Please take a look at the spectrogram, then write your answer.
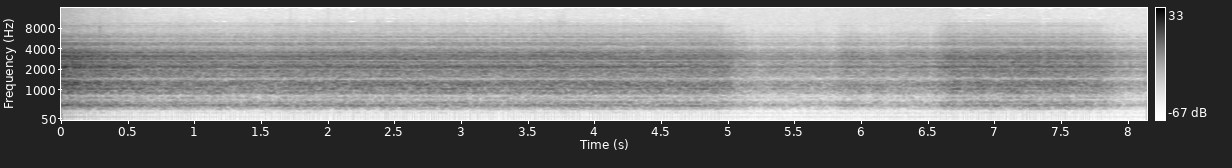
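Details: Superstar T747 mic tester with an oscillating amplifier: steady buzzy hiss with tonal lines swelling and dipping in level, picked up on a nearby CB bench radio, with a sniffer wire on the tester feeding a spectrum analyzer tuned around 31.5 MHz; radio interference.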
